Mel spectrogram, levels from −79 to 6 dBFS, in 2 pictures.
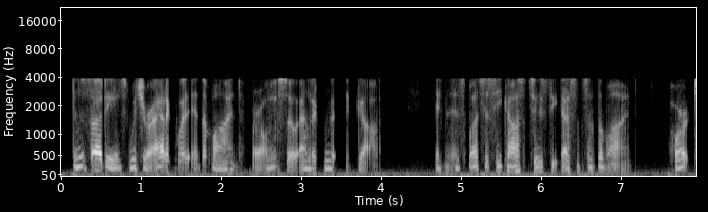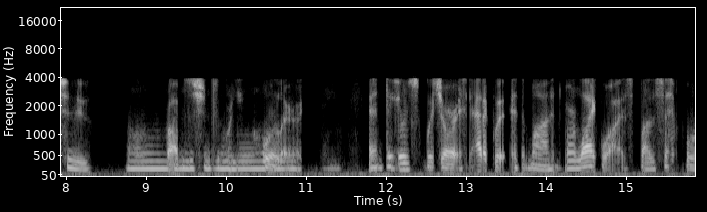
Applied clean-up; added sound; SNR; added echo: neural diffusion model UNIVERSE++.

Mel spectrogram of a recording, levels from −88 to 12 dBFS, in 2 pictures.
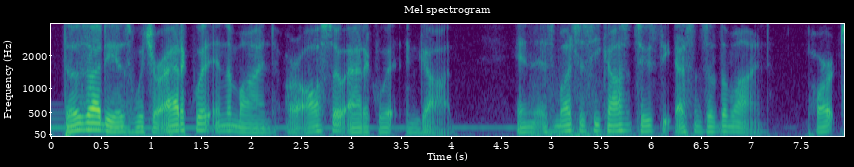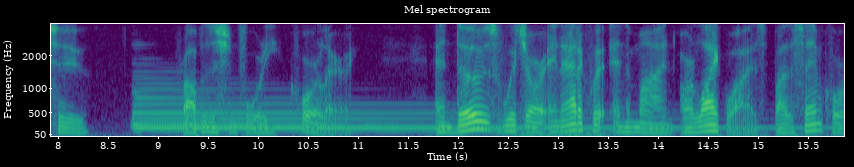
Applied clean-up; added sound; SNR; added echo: none; Sliding door + Harp; 11 dB; none.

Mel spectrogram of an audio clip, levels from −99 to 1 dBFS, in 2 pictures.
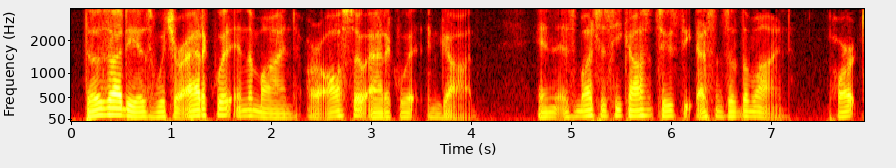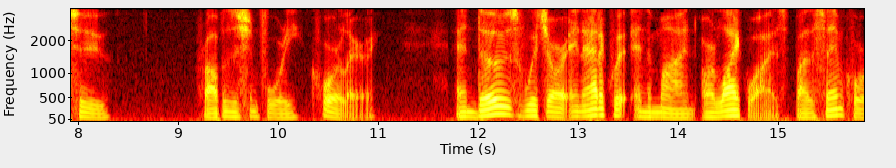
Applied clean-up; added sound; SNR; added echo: none; none; none; none.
